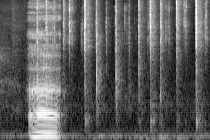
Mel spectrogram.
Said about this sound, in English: I'm having to type right now because I'm like, I'm sure I made some notes for things that I was supposed to talk about in this podcast.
